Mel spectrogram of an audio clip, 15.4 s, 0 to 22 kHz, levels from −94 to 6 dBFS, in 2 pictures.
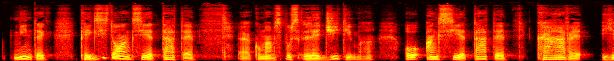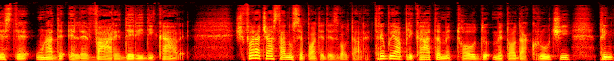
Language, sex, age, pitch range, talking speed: Romanian, male, 40-59, 85-110 Hz, 115 wpm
